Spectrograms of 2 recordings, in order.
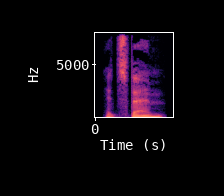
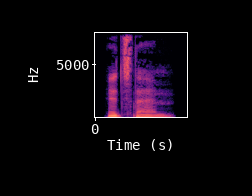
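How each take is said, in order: First: It's them? rising on them, asking; questioning rise. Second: It's them, falling low and quiet; grim certainty. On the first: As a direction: lift them into a doubtful question. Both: Acted. Mata asks, then concludes.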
